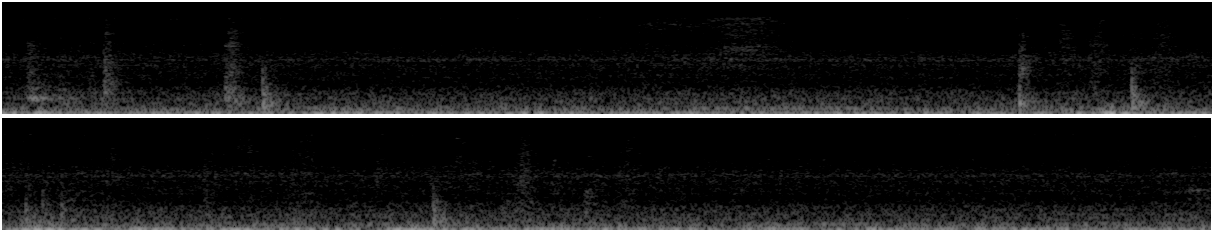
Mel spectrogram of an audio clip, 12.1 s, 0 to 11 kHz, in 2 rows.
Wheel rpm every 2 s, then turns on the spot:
0, 0, 0, 0, 0, 0.
none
